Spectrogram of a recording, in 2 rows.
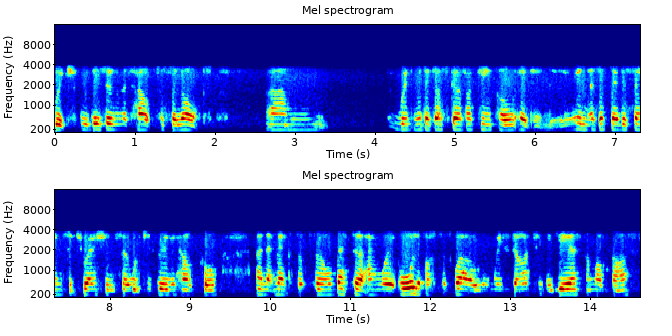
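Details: Aphasia in an adult woman after a stroke in 2019; her main difficulty is processing what she hears rather than getting words out, and at first she could not speak at all.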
